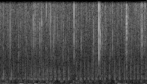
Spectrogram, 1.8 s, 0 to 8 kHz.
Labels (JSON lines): {"label": "biophony, rattle response", "recorder": "SoundTrap 500"}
